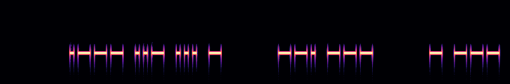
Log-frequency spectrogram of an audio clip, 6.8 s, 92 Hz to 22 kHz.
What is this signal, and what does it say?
Morse code, heard as a keyed tone, about 22 wpm, 700 Hz. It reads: JUST GO TO
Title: 2x Word-Spacing - Sentences from Top 500 Words - 22wpm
